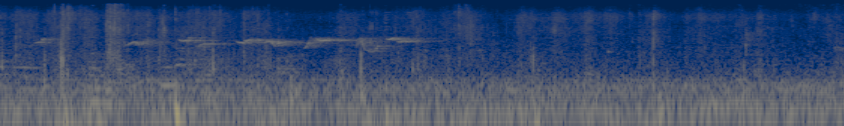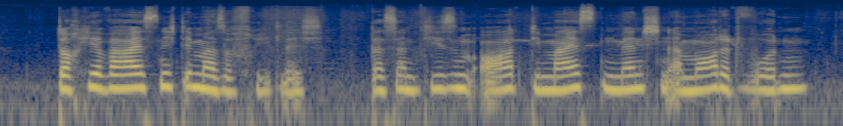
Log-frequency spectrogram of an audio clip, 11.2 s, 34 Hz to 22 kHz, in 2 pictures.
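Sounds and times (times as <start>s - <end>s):
light footsteps on stone: 0.0s - 5.5s, 7.1s - 9.2s
birds chirping on a church square: 0.0s - 11.0s
speech: 6.0s - 11.1s.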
